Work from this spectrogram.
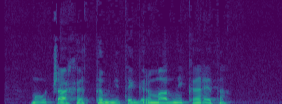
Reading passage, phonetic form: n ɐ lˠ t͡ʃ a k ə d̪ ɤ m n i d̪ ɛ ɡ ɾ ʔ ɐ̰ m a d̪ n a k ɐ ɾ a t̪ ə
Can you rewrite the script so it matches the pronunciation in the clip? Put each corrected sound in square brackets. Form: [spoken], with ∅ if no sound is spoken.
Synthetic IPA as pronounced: [m] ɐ lˠ t͡ʃ a [x] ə [t̪] ɤ m n i [t̪] ɛ ɡ ɾ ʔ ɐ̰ m a d̪ n [i] k ɐ ɾ [ɛ] t̪ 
